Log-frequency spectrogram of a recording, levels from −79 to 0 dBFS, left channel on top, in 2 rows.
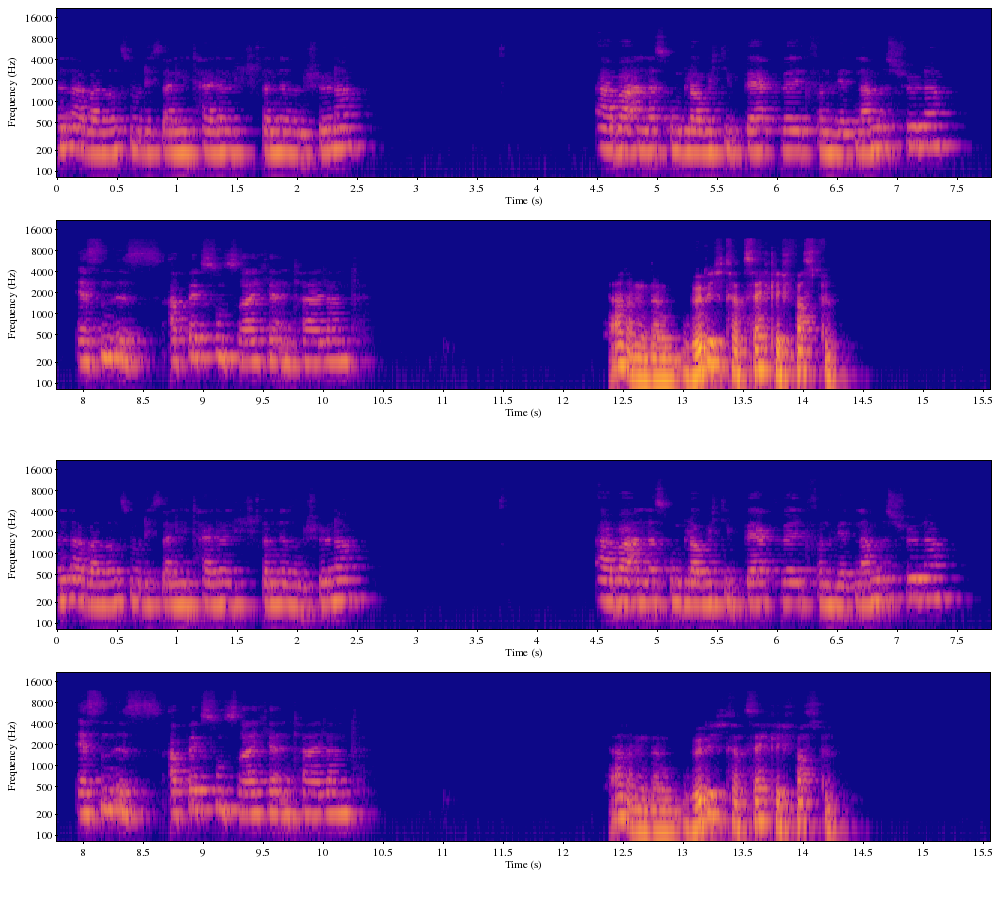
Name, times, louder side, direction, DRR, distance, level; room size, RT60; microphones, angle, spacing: voice 1, 0.0-2.5 4.5-7.5 7.9-10.3, left 1 dB, 5° right, 3.9 m, -33 dB
voice 2, 12.4-14.3, left 5 dB, 80° left, 0.4 m, -25 dB
7.6 x 7.4 x 3.8 m
head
